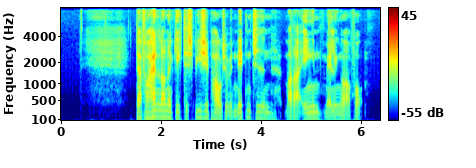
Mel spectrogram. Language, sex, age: Danish, male, 66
